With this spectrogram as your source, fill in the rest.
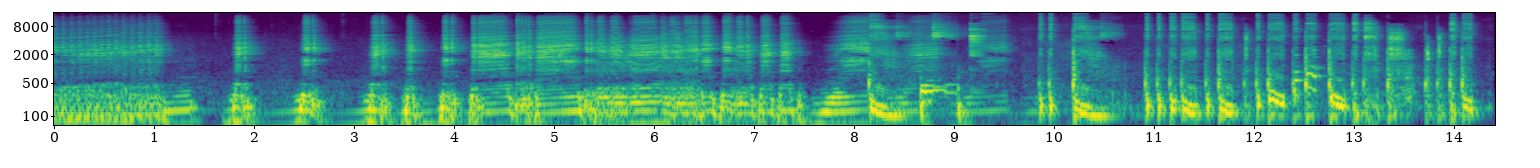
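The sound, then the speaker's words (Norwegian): A loud, dense electronic tone with a gritty, distorted texture, with a pitch function applied while it is adjusted on a phone, its pitch bending and shifting in stuttering bursts and choppy gaps, played alone throughout. “Så en pitch-funksjon på den samtidig, da.”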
